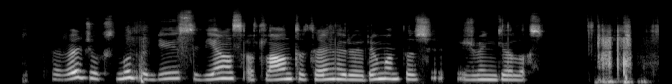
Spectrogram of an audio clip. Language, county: Lithuanian, Vilnius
